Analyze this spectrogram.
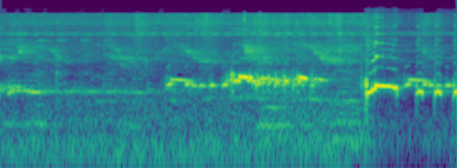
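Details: Bangkok-type zebra dove, a female calling to the male with the nutut sound; faint distant cooing builds into trilling, then loud clipped coos repeated at the end.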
